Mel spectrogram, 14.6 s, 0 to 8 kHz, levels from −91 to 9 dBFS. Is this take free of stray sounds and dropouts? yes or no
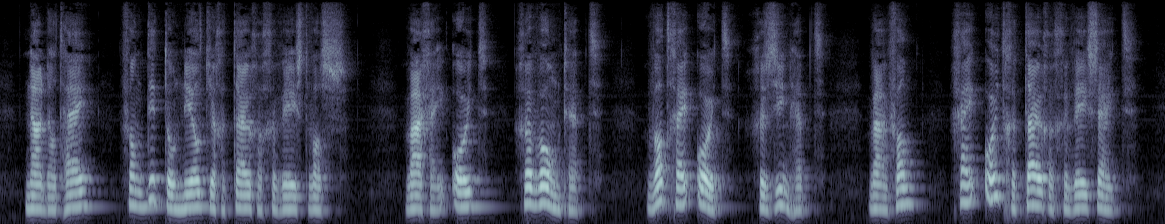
yes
